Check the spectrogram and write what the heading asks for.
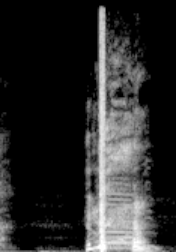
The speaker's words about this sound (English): So bless you. What? He sneezed.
